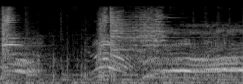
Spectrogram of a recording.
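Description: Swords clashing in a staged fight: a sharp metallic clang with ringing right at the start and another about a second in, over shouting men and dramatic background music.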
